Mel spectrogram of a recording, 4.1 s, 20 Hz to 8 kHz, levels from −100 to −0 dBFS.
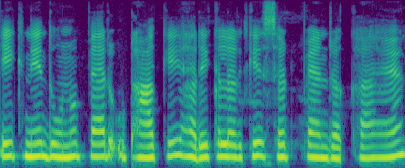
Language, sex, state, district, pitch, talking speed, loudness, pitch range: Hindi, female, Uttar Pradesh, Hamirpur, 220 Hz, 190 wpm, -13 LUFS, 210-230 Hz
